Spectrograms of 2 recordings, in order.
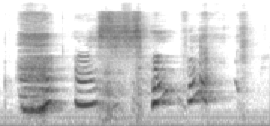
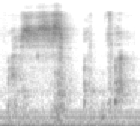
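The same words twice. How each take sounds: First: Much higher and slow, rising at the end; a high whine of embarrassment; high drawn-out wail. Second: Soft whisper, almost no voice; a hushed confession. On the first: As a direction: stretch it out in a high, mock-anguished wail. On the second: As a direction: whisper it in mortified disbelief. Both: Real, not acted. Reliving embarrassing talk.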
